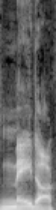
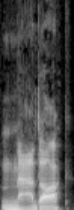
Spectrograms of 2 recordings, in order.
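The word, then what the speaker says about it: Madoc: be great oh and this is this is Mok right not madok cuz it it's spelled madok there's the word and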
